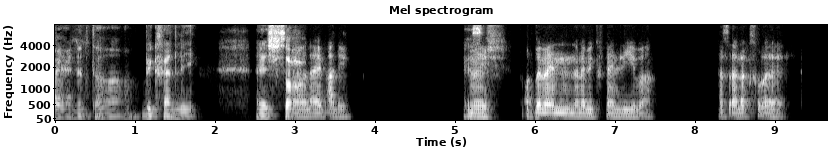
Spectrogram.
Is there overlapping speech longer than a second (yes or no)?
no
